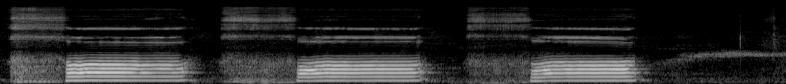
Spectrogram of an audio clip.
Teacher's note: जो हमारा थ्रॉट का जो पहला हिस्सा है अपर थ्रॉट जिसको बोलते हैं, वहाँ से खो खो की आवाज़ आती है और हम मुंह को खुला रखते हैं। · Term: मोटी आवाज़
